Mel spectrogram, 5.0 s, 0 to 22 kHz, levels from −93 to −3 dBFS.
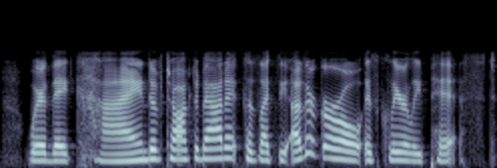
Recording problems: high frequencies cut off; noticeable; nothing above 5.5 kHz

